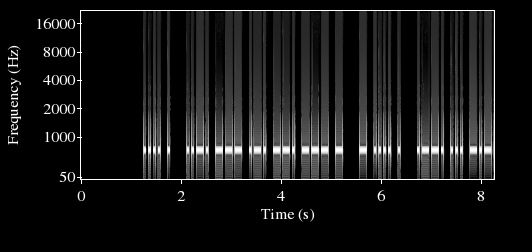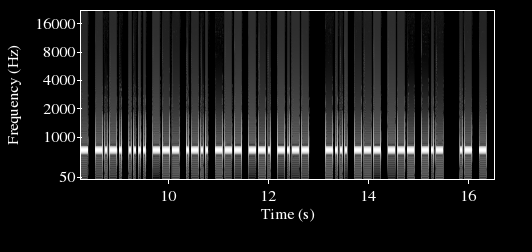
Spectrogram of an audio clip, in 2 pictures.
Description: Morse code, heard as a keyed tone, about 25 wpm, 700 Hz. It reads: HE FORGOT THE PSYCHOLOGY BOOK AT
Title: Sentences from Top 1400 Words 25wpm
